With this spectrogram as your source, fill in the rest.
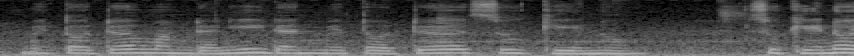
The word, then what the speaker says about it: Sugeno: mamdani dan metode sugeno sugeno ya bacanya Ya orang Jepang ini bukan orang Jawa bukan sugeno bukan sugeno nah mungkin anda juga masih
